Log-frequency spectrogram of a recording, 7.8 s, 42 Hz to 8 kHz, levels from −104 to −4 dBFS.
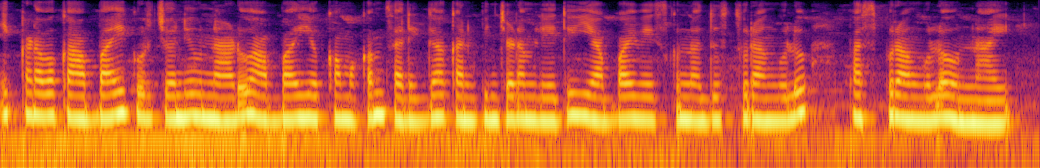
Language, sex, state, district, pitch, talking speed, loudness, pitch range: Telugu, female, Telangana, Hyderabad, 200 Hz, 155 wpm, -14 LUFS, 195-210 Hz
